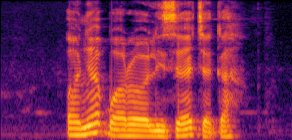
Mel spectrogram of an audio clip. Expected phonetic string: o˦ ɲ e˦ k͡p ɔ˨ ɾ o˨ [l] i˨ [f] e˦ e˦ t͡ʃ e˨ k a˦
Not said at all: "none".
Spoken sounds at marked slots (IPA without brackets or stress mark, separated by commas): l, s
